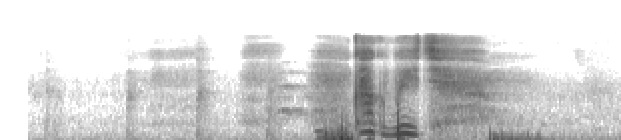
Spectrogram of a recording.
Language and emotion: Russian, sad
